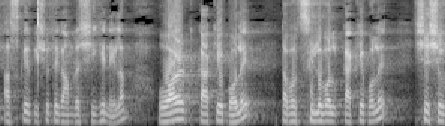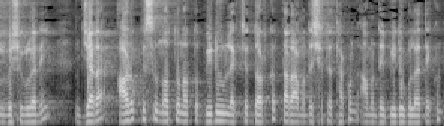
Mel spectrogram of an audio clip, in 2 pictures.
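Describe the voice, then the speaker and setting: Male lecturer, mellow tone, drills vocabulary word by word in a reverberant room. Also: medium pitch. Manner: slow drilling, repeats each word twice. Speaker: English teacher. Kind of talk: video lecture.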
